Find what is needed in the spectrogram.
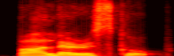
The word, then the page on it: polariscope: Indian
